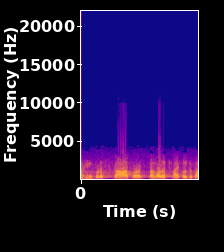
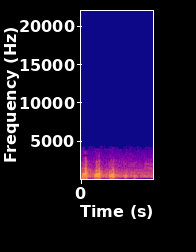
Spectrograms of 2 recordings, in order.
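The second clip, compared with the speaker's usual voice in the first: short laugh of amusement; amused laugh; 6 semitones higher, 4 dB quieter than usual. Acted. Husband amused at question about wife, laughing. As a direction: laugh at the idea.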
